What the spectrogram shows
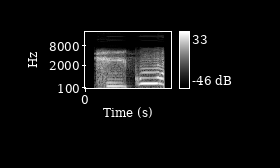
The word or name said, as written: Chicu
